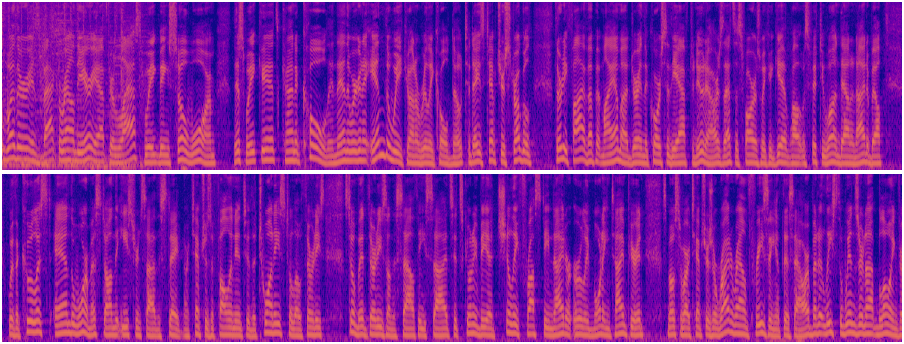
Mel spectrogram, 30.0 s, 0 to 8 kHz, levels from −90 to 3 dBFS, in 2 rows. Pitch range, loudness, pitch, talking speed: 130-160 Hz, -29 LUFS, 140 Hz, 250 wpm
